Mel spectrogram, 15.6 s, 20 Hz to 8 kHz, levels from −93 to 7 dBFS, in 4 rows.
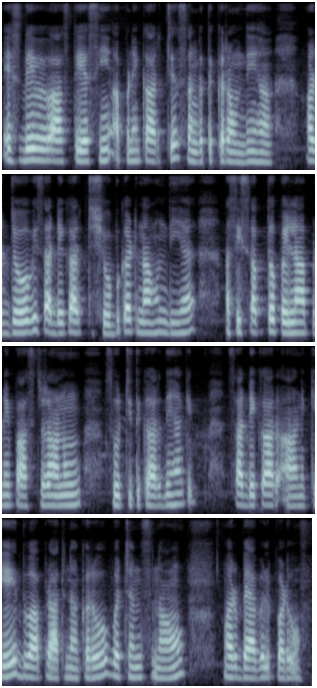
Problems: background sounds at intervals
